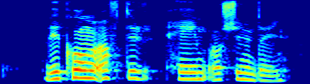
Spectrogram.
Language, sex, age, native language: Icelandic, male, 12, Icelandic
